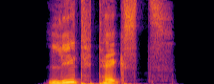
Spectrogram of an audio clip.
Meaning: genitive singular of Liedtext
- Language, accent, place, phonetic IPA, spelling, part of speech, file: German, Germany, Berlin, [ˈliːtˌtɛkst͡s], Liedtexts, noun, De-Liedtexts.ogg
